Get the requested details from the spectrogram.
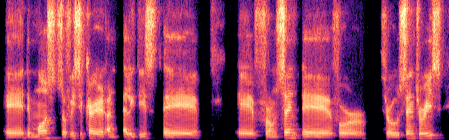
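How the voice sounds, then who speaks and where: A young man presents his part of a class project in a smooth, clear voice that sits a little low. He stumbles often, repeating words and stopping to think as he reads through his points. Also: fairly bright tone. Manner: halting, many repeated words and pauses. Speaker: student presenter.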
